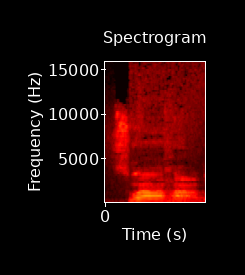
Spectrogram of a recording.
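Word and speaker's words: svāhā: T-U-T, then T, long R-R-E. Om Tare, Tuttare, Ture, T-U-R-E. Swaha, both long A's, Swaha.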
